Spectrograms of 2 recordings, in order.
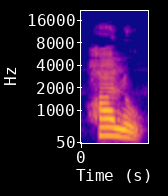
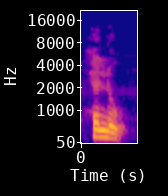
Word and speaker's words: Hallo: Hallo, this is the most common greeting used in all the languages, but you must notice the pronunciation difference. It's hallo, not hello.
